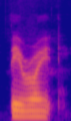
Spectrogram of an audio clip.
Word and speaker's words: Bayreuth: Do you know, how does that pronounce? – I think it's like Bayreuth. – Bayreuth. Yeah, that makes sense with the German.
